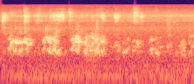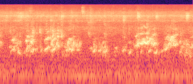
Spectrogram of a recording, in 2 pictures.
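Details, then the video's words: Guinea pigs uttering clustered, rapid squeaks in short bouts separated by brief gaps, with a faint steady hiss behind. "Guinea Pigs Sound"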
